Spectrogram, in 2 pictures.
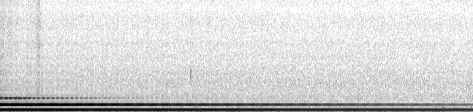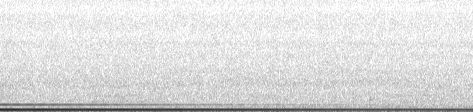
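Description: Large singing bowl ringing on after a single strike and fading slowly. A low steady hum carries a fainter higher overtone, a still higher overtone dies away within the first few seconds, and the tone wavers gently as it decays.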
